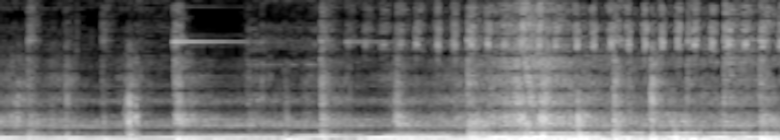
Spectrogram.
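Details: Layered electronic music with sustained tones and a louder rhythmic swell in the second half; no animal sound is heard.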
